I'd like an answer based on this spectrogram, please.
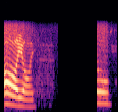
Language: Konkani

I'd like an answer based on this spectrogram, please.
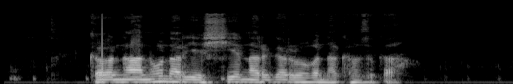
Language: Ormuri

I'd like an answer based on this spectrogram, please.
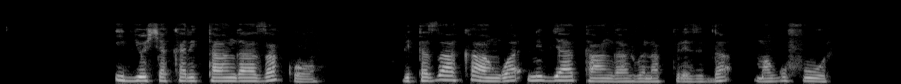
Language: Kinyarwanda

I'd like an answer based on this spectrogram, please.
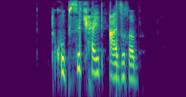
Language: Abkhazian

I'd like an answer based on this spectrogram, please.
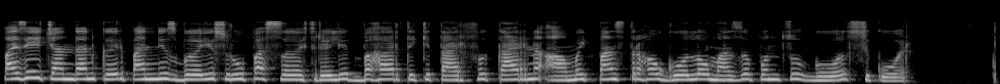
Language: Kashmiri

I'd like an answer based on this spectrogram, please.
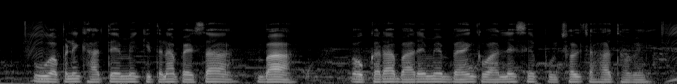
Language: Bhojpuri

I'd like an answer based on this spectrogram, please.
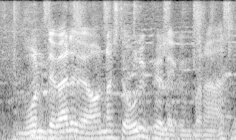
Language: Icelandic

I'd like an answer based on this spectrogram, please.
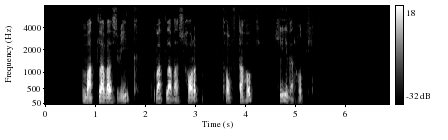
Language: Icelandic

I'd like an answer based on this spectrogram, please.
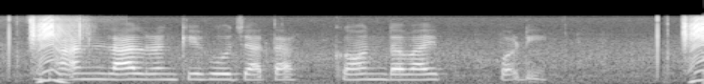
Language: Bhojpuri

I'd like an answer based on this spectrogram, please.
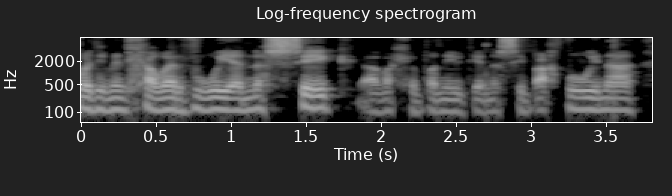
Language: Welsh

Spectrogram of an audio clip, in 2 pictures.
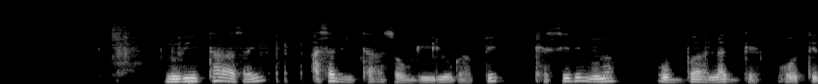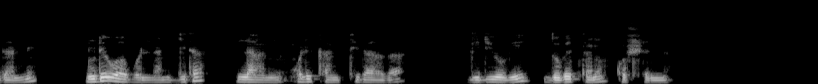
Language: Wolaytta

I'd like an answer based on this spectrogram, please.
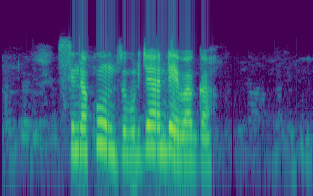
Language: Kinyarwanda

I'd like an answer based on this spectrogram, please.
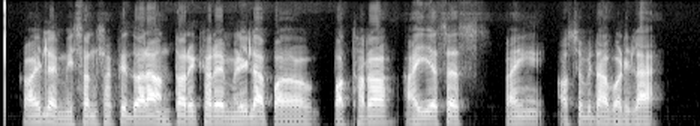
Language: Odia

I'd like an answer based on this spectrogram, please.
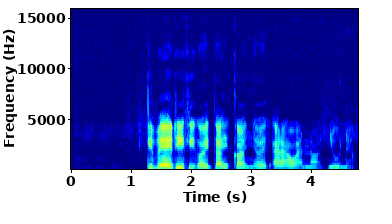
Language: Kalenjin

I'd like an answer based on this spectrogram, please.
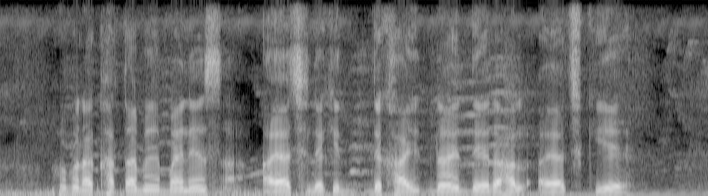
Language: Maithili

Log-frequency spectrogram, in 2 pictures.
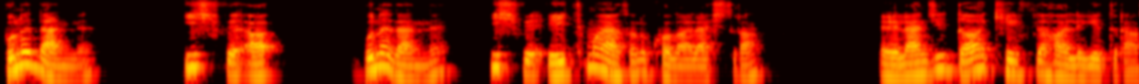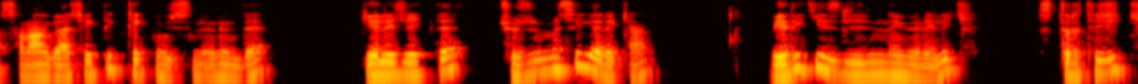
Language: Turkish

